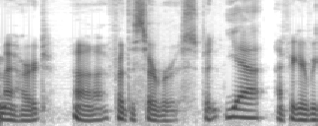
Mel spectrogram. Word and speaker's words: Cerberus: since we've talked about cerberus enough or kerberos depending on how pretentious you want to be um whether or not you put a hard c on that i should point out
